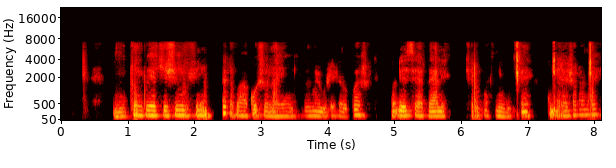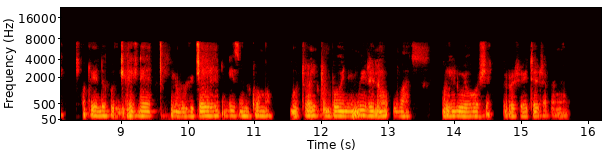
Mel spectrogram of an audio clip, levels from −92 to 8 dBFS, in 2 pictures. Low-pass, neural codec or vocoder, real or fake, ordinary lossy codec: 7.2 kHz; codec, 24 kHz, 0.9 kbps, WavTokenizer, medium speech release version 1; fake; MP3, 48 kbps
